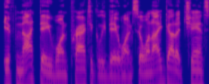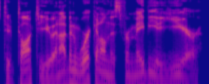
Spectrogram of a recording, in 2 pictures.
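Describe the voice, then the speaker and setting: A middle-aged man hosting a casual interview show, talking in an excitable, geeky and slangy way. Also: on the low side, fairly quick, no echo, clean studio sound. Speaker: podcast host.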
